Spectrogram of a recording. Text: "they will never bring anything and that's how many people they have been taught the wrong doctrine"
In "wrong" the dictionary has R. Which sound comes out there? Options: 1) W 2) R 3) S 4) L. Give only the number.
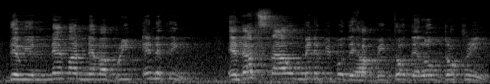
4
